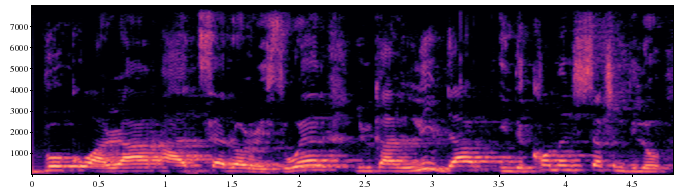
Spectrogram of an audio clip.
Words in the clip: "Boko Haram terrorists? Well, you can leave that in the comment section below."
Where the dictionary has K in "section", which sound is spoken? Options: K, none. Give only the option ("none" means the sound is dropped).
K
